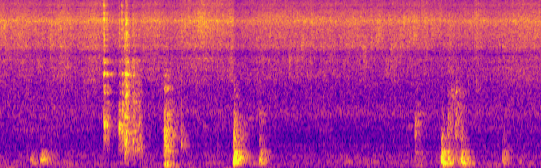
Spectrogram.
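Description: Green peppers fry in a pan, with intermittent scraping and stirring strokes over a low steady sizzle, with a few clustered bursts of stirring and quiet pauses between.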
